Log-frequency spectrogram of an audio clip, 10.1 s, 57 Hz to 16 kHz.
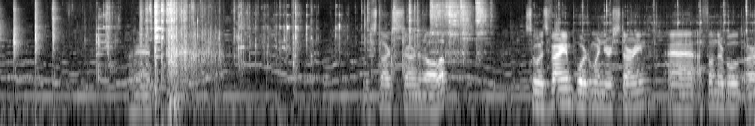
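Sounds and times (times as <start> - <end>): background music: 0.0 - 10.0
ice cubes clinking into glass: 1.3 - 6.6.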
